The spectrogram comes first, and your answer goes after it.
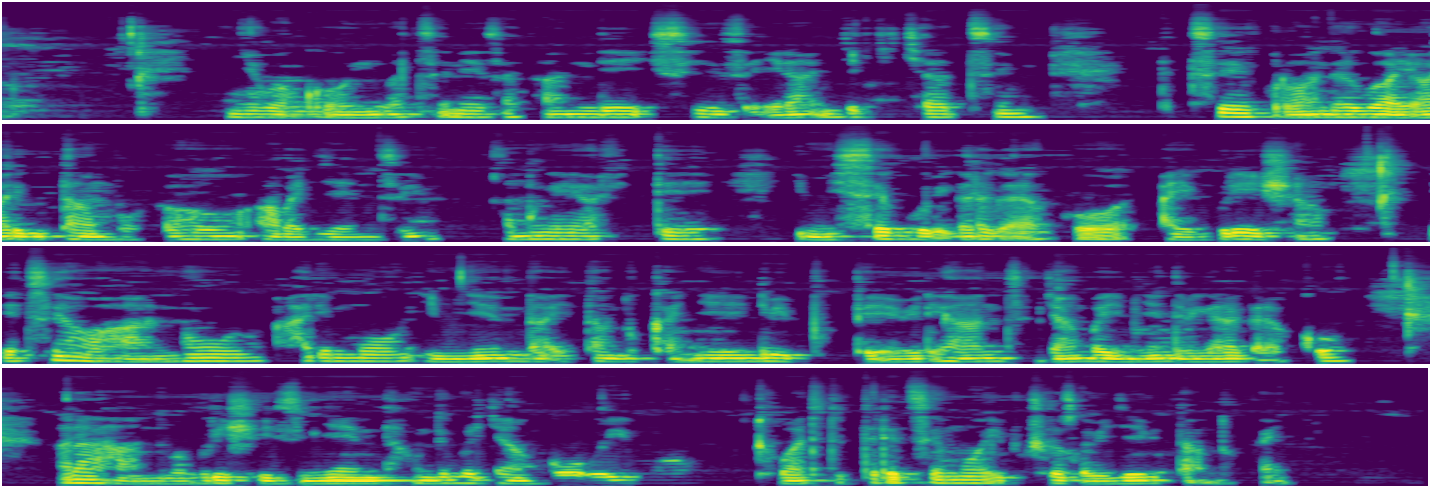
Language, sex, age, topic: Kinyarwanda, male, 18-24, finance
